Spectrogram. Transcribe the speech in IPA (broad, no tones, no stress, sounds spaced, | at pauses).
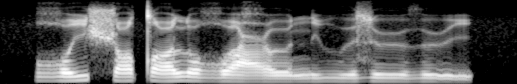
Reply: ʁʷ i ʃ ɵ tˤ ʉ l o ʁʷ a ʕ ɵː n i β ɨ z ʉː ð ʉː i̯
